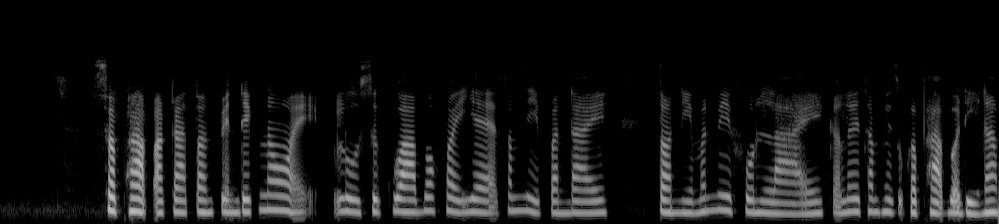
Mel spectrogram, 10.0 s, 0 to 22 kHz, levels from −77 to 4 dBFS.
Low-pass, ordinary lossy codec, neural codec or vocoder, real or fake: 7.2 kHz; none; none; real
